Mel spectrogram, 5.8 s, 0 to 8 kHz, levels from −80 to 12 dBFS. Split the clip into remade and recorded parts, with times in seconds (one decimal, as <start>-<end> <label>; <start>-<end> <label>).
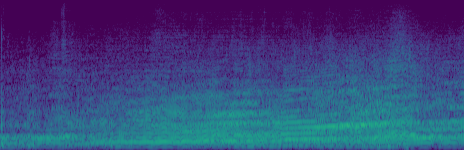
0.0-3.6 remade; 3.6-4.2 recorded; 4.2-5.8 remade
